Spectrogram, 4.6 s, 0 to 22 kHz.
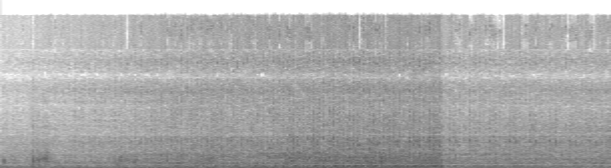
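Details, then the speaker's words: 2009–2015 Honda Pilot 3.5 V6 J35 at about 96,000 miles, recorded under the hood after new valve cover gaskets, VCM/VCP solenoid gasket, PCV valve and intake hose. Steady, even idle with a soft low hum and no ticking, misfire or hiss: healthy. "Sounds good. No more leaky valve cover gaskets."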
